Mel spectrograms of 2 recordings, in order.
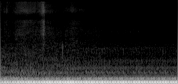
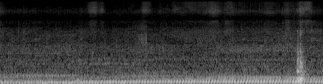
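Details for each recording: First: Used car at idle with lifter tick noted, after repairing a previous deep misfire: steady, even low exhaust rumble with no stumbles or missed beats; normal smooth idle. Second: Used Honda petrol engine idling, hood open, during a pre-purchase inspection: light, faint ticking over the low hum, lifter tapping from valve lash that needs adjusting.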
